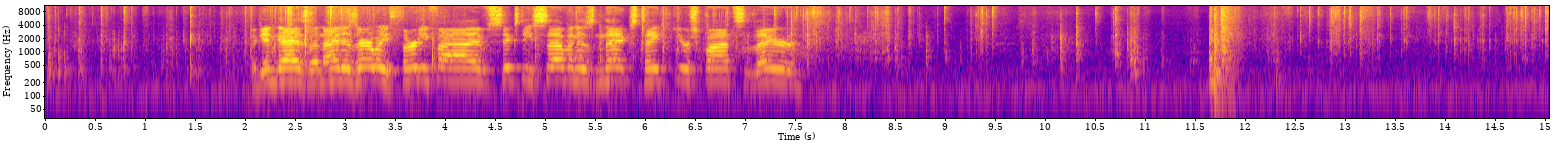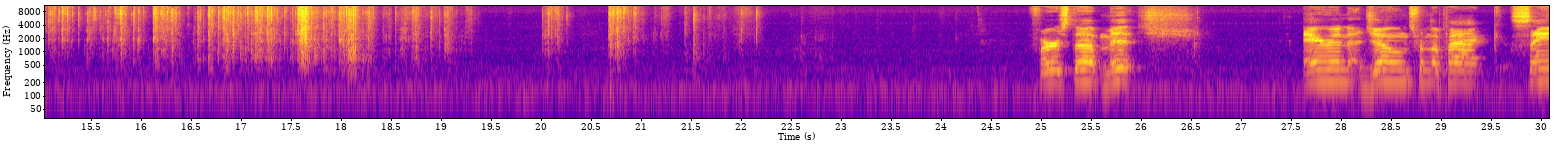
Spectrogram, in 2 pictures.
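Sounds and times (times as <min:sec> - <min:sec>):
card wrappers crinkling and tearing: 0:00.0 - 0:10.8, 0:12.0 - 0:19.4, 0:20.0 - 0:22.3
low steady hum: 0:00.0 - 0:30.0.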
